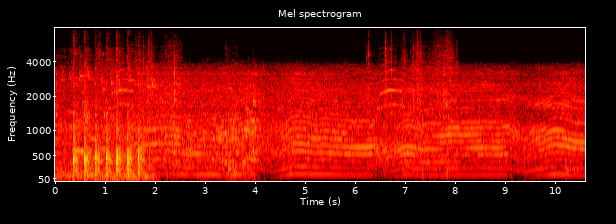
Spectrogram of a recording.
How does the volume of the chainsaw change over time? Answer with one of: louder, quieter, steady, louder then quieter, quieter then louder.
steady.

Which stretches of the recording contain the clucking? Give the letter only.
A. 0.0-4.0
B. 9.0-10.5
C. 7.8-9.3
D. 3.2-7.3
A.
